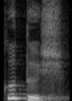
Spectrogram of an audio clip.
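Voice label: "кытысь", Komi, female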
